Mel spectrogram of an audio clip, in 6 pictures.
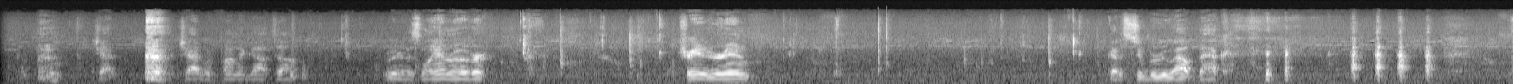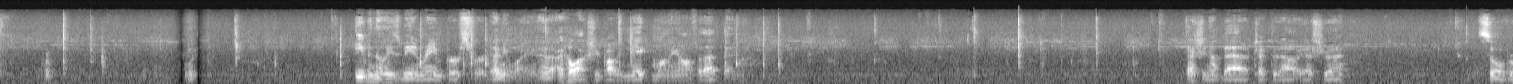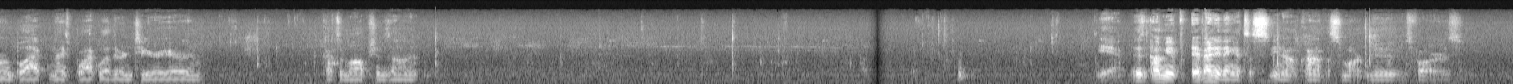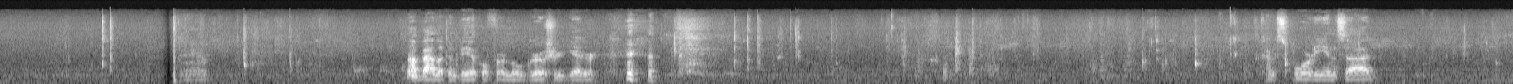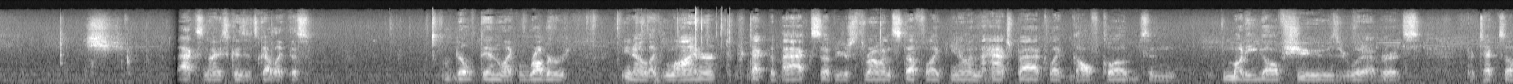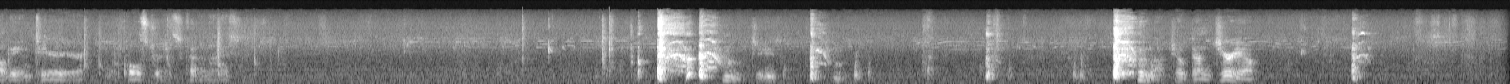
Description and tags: Sound of a person eating with their mouth open in an office environment. Speech has been removed.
